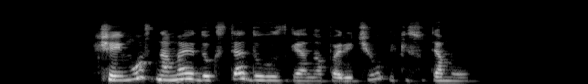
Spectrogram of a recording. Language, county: Lithuanian, Vilnius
